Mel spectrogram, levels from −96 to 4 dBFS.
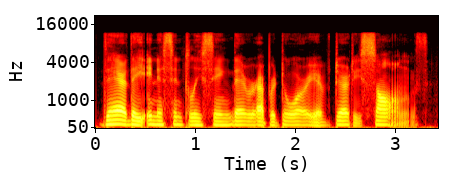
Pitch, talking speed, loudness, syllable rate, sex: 125 Hz, 155 wpm, -18 LUFS, 5.2 syllables/s, female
